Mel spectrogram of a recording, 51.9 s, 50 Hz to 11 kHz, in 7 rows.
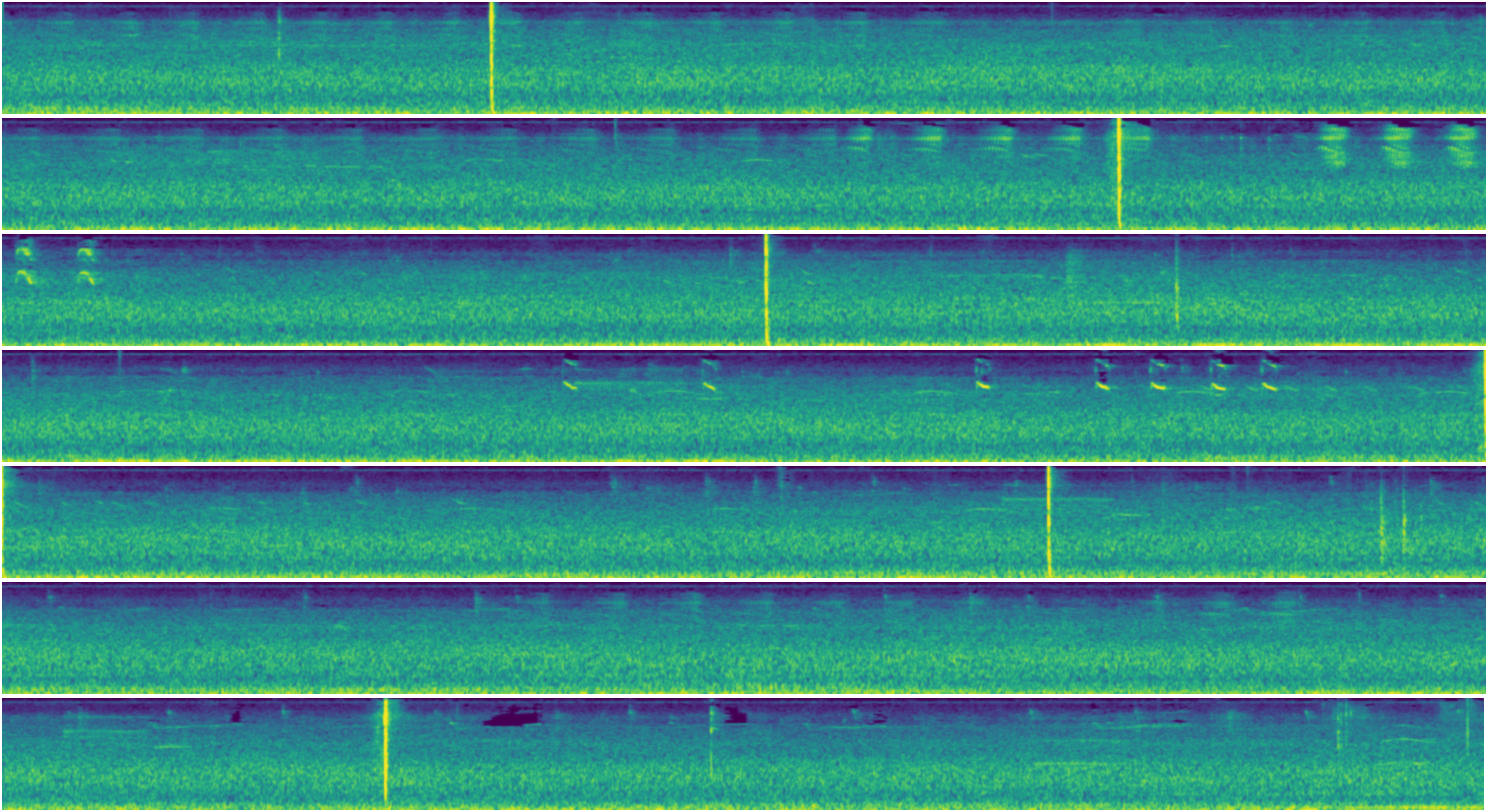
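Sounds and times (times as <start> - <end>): low outdoor rumble: 0.0 - 24.6, 26.9 - 51.9
golf club striking ball: 2.4 - 2.7, 13.0 - 13.2, 18.6 - 19.0.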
